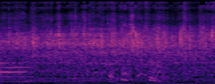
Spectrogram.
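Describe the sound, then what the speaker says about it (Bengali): Heavy rain pours down outdoors in a steady, dense hiss that stays loud and unbroken throughout, with a voice briefly audible at the start. "প্রচন্ড বৃষ্টি হচ্ছে বাইরে"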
